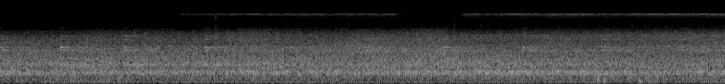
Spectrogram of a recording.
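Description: Union Pacific diesel freight locomotives running as they approach around a curve at the head of a tank-car train, a steady drone of engines and wheels on the rails.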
